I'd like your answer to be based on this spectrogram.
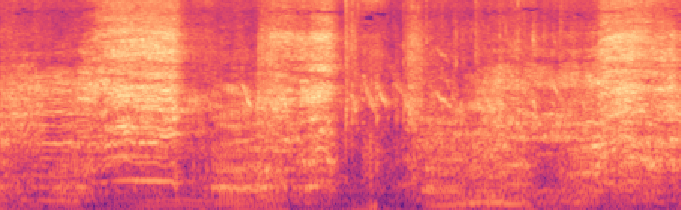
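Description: Pigs feeding, a loud close chorus of grunts, squeals and snuffling that runs almost continuously with brief dips, no talk over it.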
